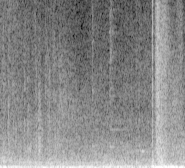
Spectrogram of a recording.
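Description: Tank guns fire in World of Tanks, a low continuous battle rumble with distant booms and one sharp loud cannon blast near the end.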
